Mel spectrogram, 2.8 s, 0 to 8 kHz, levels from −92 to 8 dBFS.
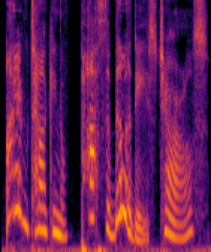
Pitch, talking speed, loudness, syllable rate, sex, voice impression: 275 Hz, 130 wpm, -18 LUFS, 5.4 syllables/s, female, very feminine, adult-like, slightly fluent, slightly calm, elegant, slightly sweet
